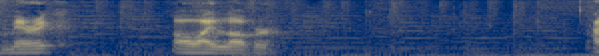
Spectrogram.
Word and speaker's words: Morag: moraga moraga in india in the game morag but she's pronounced merrick oh i love her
